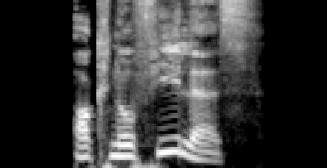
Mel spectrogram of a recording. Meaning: strong/mixed nominative/accusative neuter singular of oknophil
- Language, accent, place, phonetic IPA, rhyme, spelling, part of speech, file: German, Germany, Berlin, [ɔknoˈfiːləs], -iːləs, oknophiles, adjective, De-oknophiles.ogg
